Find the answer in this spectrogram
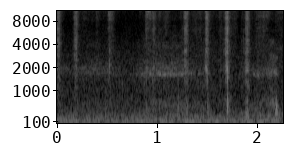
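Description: Faint rustle of a paper strip being handled and rubbed with a round foam ink blending tool, with a few soft ticks.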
